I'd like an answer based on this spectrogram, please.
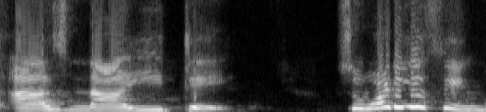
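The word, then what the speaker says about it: naïveté: this is actually uh a so it's it's pronounced as naity so what do you think what's the meaning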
